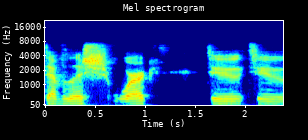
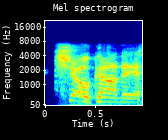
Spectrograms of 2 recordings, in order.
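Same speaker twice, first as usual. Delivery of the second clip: very high-pitched, shrill yell; 10 semitones higher, 4 dB louder than usual. A player's character, grabbed by a tentacled creature, yelling at it. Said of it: "And I just yell".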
